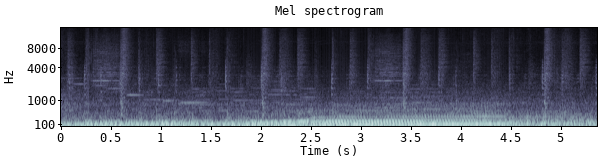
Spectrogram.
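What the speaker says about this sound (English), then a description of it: "The V6 engine in this car does make a nice noise" Genesis GV80 Coupé V6 engine with augmented cabin sound, a steady loud hum from inside the cabin that deepens and rises in pitch partway through as the engine picks up, with faint clicks over it.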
